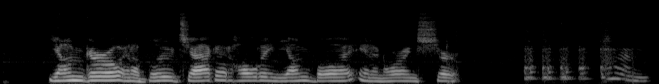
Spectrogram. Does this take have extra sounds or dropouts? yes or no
yes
